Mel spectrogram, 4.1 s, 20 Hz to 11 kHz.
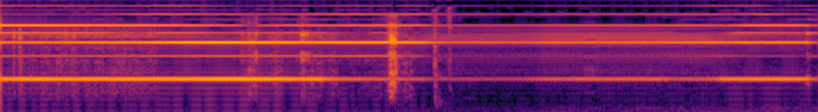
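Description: A Fluke Networks Pro 3000 tone probe sounds a steady, high-pitched tone through its speaker while it picks up the tracing signal on the wire. The tone gets somewhat quieter about two seconds in, with a click there, and grows louder again near the end.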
